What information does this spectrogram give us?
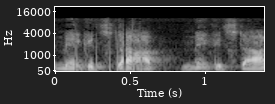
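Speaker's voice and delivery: put-on frantic, panicked, freaked-out pleading, losing control. Retelling a TV scene where a soldier is freaking out: imitating someone freaking out. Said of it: "He's freaking out".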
